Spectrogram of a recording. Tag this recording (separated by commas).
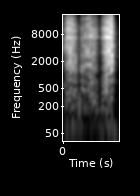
Tools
